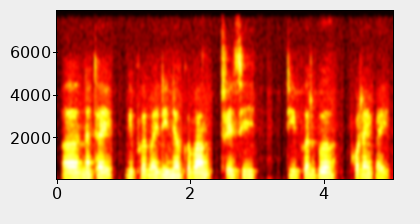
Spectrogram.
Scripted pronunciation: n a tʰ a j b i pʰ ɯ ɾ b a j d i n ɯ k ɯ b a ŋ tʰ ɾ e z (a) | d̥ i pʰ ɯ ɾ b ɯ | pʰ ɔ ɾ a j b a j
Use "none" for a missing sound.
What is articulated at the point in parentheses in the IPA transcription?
i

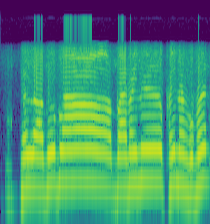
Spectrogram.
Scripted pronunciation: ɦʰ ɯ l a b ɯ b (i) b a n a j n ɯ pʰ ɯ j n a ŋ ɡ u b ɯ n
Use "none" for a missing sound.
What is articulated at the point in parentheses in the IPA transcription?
a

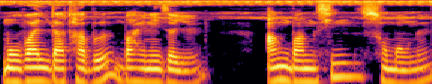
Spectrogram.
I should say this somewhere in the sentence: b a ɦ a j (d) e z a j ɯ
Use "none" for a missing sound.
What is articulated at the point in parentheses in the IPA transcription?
n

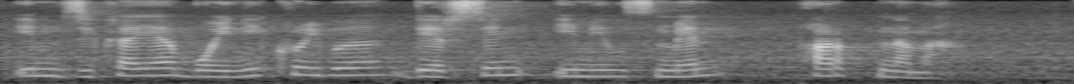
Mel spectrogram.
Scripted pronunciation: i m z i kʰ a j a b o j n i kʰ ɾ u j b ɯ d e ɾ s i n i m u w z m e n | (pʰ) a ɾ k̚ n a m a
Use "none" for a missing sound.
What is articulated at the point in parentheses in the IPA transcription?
pʰ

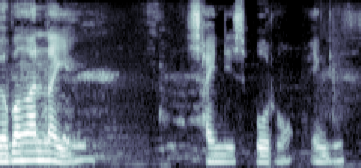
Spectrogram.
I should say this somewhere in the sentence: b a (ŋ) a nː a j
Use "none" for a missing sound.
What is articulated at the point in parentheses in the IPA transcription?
ŋ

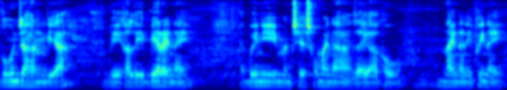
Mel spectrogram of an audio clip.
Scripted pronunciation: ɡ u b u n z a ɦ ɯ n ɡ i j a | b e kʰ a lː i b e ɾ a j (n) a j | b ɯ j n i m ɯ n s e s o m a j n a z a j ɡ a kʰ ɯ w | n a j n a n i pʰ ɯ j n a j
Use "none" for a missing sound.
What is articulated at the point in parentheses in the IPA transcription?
n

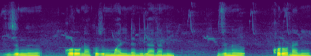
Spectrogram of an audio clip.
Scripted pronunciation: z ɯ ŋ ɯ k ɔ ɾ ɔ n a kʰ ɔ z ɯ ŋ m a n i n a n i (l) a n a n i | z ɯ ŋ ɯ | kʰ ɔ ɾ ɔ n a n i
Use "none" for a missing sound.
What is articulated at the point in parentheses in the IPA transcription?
l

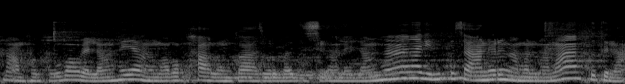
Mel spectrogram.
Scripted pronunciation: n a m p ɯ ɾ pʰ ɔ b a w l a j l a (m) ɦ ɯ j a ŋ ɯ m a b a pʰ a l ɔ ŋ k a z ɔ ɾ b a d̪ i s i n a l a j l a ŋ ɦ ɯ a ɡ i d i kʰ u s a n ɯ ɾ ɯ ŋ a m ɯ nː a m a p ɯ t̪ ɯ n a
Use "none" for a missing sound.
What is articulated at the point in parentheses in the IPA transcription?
ŋ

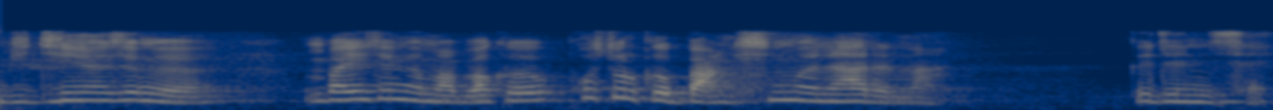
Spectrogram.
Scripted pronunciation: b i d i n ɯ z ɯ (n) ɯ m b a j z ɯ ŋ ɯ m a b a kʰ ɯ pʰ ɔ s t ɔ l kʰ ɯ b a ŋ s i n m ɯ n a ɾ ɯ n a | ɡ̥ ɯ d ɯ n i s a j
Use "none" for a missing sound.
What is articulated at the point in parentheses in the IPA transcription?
ŋ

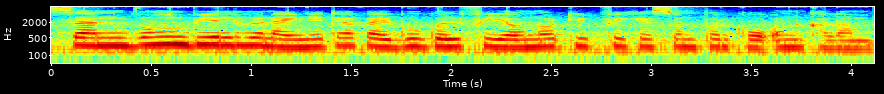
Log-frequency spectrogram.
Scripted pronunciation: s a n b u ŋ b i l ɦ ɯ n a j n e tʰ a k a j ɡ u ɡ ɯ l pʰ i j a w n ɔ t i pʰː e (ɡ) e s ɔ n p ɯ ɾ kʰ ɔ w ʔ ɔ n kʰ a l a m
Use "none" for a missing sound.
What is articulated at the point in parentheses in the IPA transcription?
k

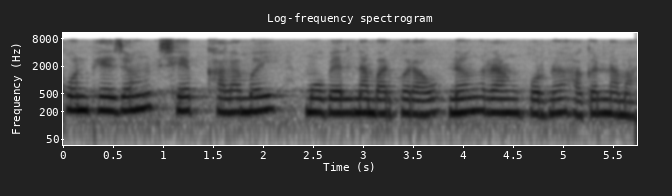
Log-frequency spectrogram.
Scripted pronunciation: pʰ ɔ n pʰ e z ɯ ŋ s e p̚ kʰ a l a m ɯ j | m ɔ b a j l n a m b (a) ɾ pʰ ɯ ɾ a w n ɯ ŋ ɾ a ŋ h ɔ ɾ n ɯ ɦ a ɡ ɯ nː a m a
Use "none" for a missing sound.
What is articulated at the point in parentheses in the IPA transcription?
a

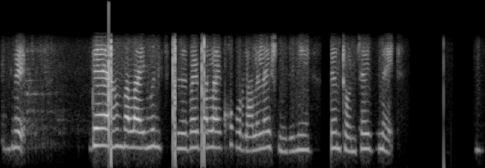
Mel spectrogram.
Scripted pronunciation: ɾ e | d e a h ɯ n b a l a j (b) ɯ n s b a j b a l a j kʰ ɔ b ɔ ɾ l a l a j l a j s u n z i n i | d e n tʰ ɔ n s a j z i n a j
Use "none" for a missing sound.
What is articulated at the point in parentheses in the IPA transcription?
m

